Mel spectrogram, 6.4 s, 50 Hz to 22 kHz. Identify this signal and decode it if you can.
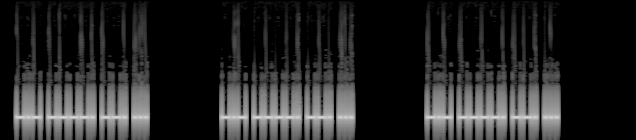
Morse code, heard as a keyed tone, about 44 wpm, 700 Hz. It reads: K9GS K9GS K9GS
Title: Call Signs Repeated 2x - 45wpm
